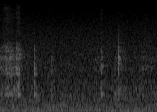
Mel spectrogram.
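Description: A few faint light clicks from the slow cooker's metal insert pot being handled.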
